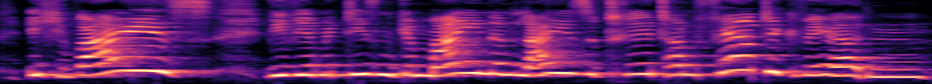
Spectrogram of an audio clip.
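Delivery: high, tiny, squeaky mouse voice, trumpeted out loud. Narrator reading a fable where a young mouse jumps up to speak; squeaky little voice. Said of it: "trompetete mit seinem Piepsstimmchen".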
